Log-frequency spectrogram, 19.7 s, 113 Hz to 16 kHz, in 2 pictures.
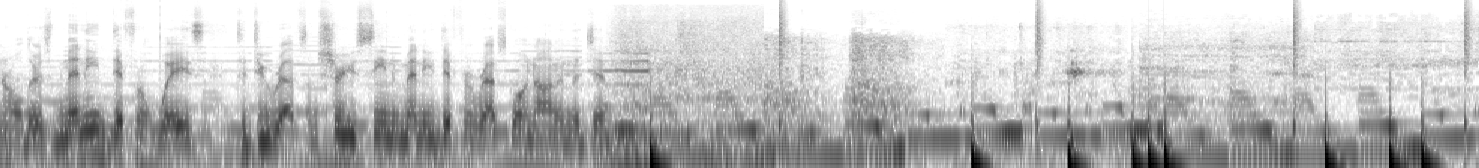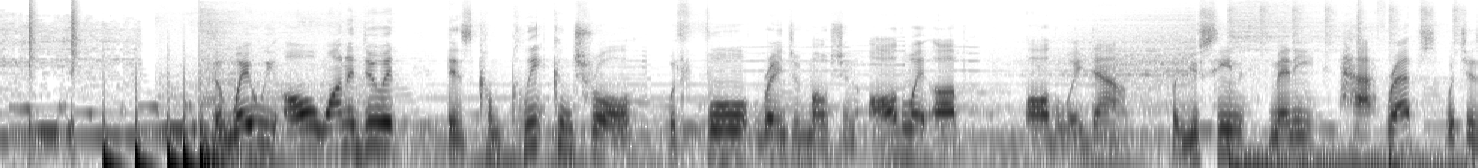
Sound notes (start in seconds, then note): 4.4 suspenseful music; 5.6 machine banging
